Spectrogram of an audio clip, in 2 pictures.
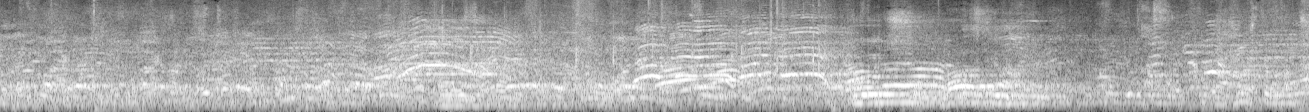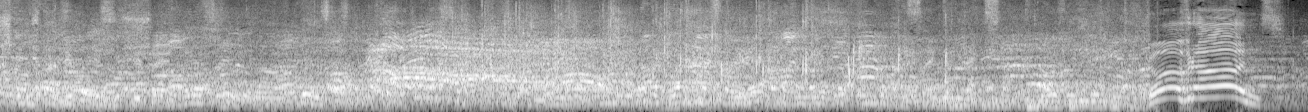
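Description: Spectators shout and cheer loudly in a large echoing hall.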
